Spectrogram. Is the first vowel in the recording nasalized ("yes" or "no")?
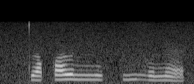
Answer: no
